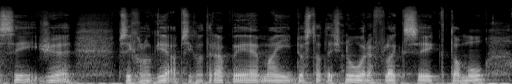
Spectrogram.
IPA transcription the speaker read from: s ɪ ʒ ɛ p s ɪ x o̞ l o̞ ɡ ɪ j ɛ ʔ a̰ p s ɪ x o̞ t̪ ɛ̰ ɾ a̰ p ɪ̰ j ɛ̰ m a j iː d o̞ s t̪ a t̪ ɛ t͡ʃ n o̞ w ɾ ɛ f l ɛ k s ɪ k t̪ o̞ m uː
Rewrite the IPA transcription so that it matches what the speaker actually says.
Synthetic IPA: s ɪ ʒ ɛ p s ɪ x o̞ l o̞ ɡ ɪ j ɛ ʔ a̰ p s ɪ x o̞ t̪ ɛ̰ ɾ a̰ p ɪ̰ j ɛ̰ m a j iː d o̞ s t̪ a t̪ ɛ t͡ʃ n o̞ w ɾ ɛ f l ɛ k s ɪ k t̪ o̞ m u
